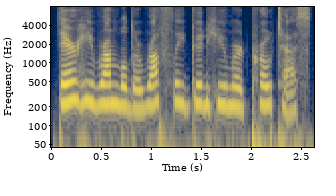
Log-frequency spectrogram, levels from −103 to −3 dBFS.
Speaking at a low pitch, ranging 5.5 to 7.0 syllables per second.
No: high, 215 Hz; 5.8 syllables/s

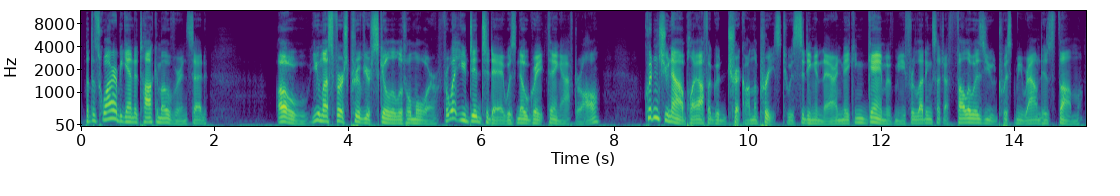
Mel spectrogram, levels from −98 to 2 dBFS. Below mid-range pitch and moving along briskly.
Yes: low, 105 Hz; fast, 260 wpm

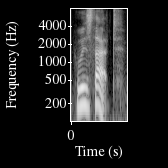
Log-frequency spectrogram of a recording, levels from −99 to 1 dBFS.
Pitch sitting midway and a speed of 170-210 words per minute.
Yes: medium, 165 Hz; fast, 205 wpm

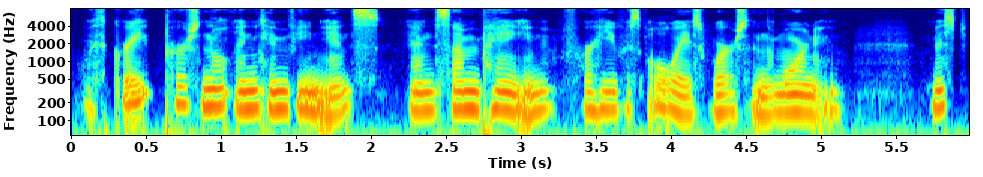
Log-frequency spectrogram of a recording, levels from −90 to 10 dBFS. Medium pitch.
Yes: medium, 155 Hz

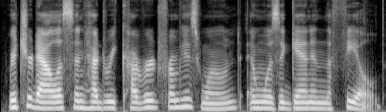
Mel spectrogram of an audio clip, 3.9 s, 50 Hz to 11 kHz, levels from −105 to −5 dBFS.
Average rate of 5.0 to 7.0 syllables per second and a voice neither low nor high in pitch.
Yes: 5.5 syllables/s; medium, 175 Hz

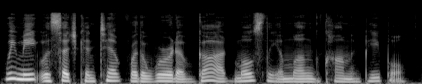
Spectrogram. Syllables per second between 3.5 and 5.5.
Yes: 5.0 syllables/s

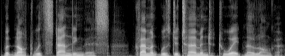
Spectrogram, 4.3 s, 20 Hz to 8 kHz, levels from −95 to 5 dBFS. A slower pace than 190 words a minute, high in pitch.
No: average, 140 wpm; low, 115 Hz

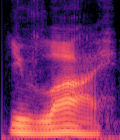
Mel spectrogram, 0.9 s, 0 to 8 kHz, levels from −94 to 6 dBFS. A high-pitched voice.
No: low, 100 Hz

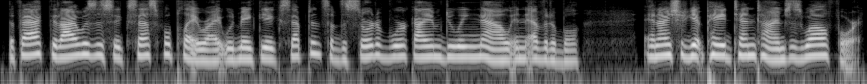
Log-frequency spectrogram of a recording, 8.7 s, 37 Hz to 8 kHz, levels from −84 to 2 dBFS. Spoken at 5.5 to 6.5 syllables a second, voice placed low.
No: 5.6 syllables/s; high, 200 Hz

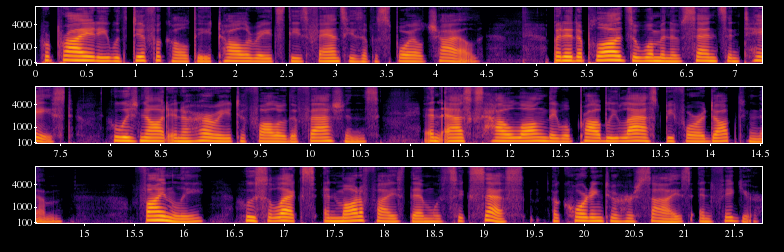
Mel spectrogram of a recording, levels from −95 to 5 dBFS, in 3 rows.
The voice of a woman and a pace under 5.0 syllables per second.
Yes: female; 4.7 syllables/s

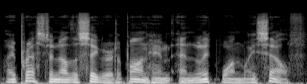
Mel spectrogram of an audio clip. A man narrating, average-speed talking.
Yes: male; average, 195 wpm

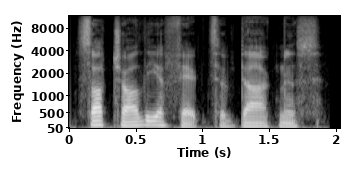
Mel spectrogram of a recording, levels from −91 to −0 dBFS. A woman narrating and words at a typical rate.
No: male; average, 175 wpm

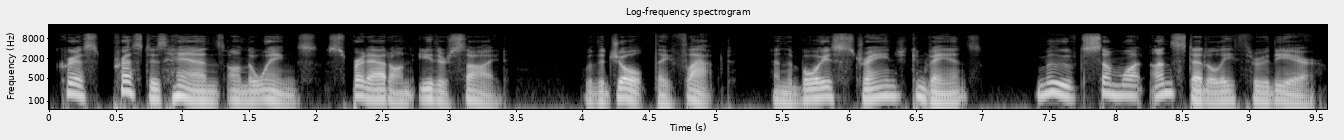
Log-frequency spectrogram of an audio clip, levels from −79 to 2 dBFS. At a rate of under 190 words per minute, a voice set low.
Yes: average, 175 wpm; low, 115 Hz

